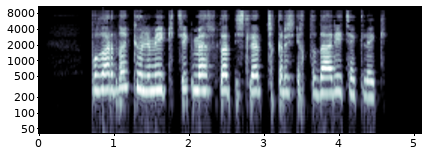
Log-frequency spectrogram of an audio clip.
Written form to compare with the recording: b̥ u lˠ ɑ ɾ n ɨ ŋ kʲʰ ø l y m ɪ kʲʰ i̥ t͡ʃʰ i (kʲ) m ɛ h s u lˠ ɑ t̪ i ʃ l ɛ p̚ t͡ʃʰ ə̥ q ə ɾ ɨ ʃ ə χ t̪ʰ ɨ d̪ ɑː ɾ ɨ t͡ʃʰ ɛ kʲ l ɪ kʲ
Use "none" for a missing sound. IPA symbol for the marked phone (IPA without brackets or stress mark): kʲ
